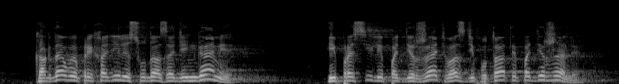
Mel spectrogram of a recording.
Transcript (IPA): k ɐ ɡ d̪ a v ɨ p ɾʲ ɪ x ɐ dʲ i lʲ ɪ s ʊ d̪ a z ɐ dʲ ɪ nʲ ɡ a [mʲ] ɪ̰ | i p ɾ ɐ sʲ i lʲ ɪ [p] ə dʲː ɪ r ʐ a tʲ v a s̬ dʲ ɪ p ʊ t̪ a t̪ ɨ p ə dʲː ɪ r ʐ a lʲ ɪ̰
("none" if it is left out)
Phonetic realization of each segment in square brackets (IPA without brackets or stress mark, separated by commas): mʲ, p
